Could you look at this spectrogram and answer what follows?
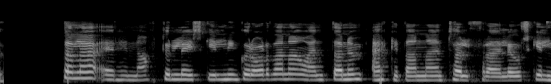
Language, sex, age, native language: Icelandic, female, 40-49, Icelandic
